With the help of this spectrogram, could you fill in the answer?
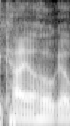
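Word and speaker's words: Cuyahoga: County you like how I learned how to say kyoga with one syllable by the way I've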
